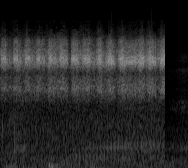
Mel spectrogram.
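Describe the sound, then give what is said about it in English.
Cicadas chirping: a loud, shrill, continuous buzz that pulses in a steady rhythm, then cuts off abruptly near the end, leaving near-silence. “Cicadas are cheering you on, guys.”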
